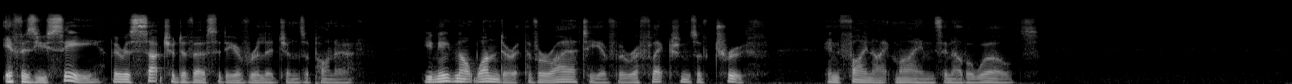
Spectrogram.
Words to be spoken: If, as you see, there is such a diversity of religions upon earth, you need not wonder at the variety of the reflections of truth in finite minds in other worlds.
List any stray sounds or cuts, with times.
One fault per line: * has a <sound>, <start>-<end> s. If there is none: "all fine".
all fine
